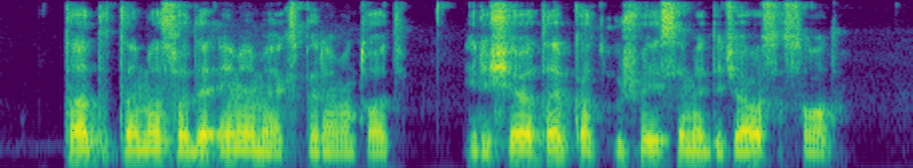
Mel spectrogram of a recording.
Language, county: Lithuanian, Klaipėda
